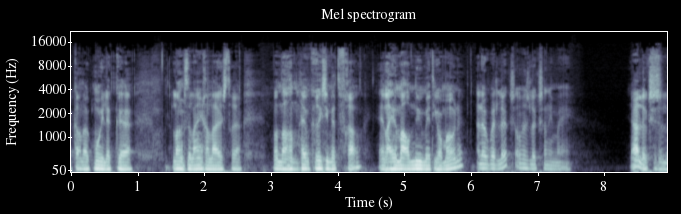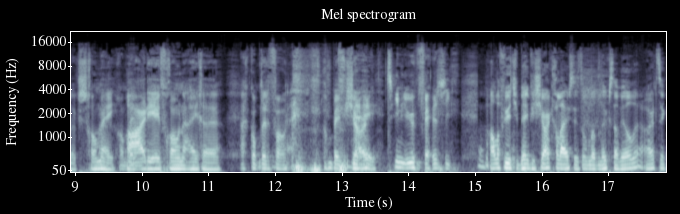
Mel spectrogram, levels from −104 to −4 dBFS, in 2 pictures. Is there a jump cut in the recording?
yes; 1 cut; at 15.0 s

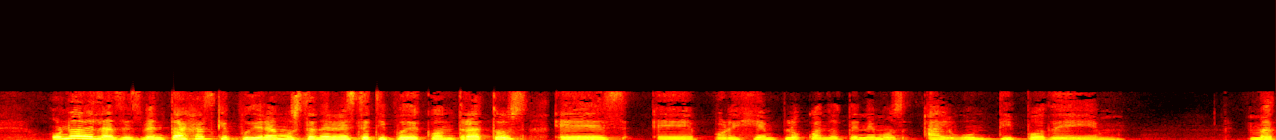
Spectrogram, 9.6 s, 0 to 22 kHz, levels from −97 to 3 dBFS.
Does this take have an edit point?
yes; 1 cut; at 4.1 s

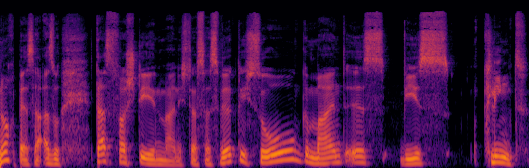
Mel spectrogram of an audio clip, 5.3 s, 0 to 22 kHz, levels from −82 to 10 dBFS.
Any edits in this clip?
no; 0 cuts

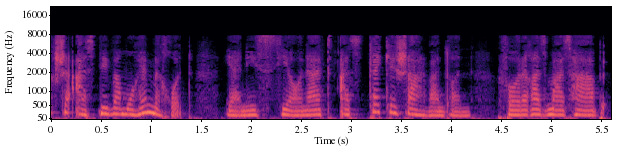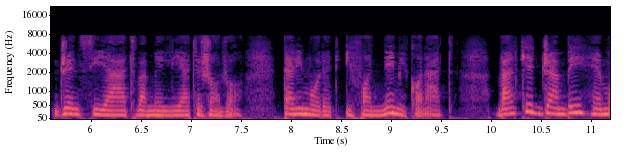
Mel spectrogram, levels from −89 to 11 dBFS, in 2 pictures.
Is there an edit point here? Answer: yes; 1 cut; at 3.2 s

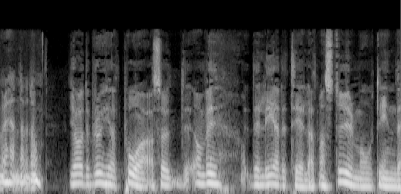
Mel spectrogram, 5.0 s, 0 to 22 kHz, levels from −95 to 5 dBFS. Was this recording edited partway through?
yes; 1 cut; at 3.1 s

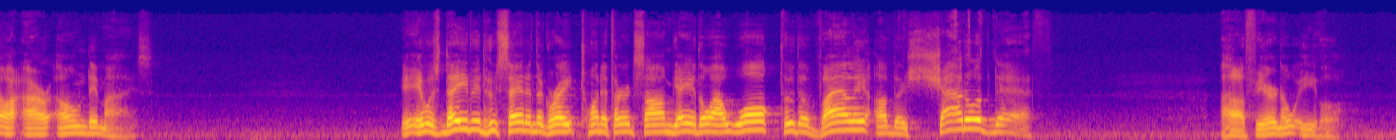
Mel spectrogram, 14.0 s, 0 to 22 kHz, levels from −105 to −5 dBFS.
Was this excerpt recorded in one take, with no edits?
yes; 0 cuts

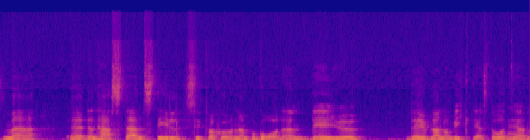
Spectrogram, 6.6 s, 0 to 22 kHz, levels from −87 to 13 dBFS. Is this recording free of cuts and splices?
yes; 0 cuts

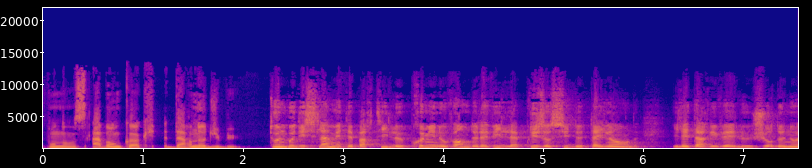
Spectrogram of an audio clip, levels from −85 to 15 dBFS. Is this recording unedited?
yes; 0 cuts

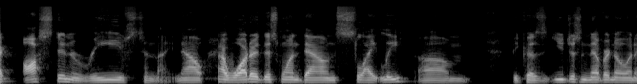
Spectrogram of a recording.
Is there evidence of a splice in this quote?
yes; 1 cut; at 2.2 s

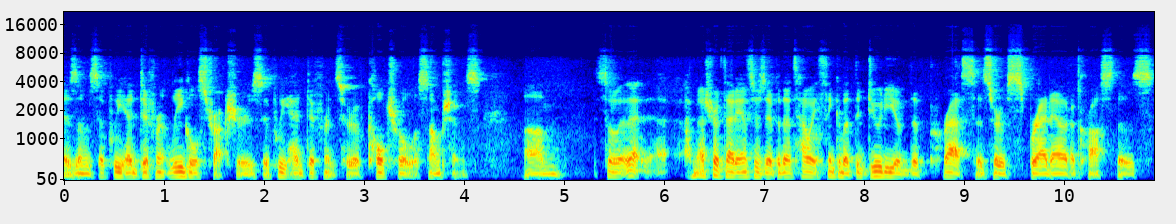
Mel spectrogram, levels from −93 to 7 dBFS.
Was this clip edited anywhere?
no; 0 cuts

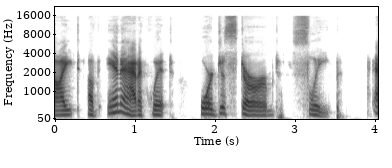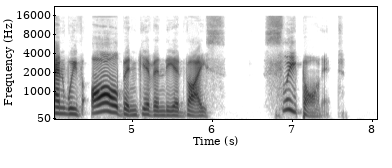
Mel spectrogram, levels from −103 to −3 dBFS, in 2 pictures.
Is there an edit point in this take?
yes; 1 cut; at 3.9 s

